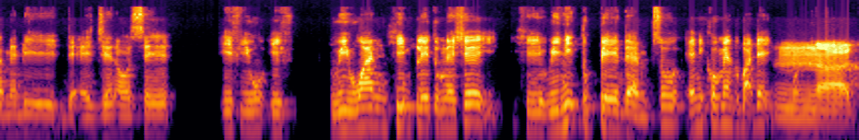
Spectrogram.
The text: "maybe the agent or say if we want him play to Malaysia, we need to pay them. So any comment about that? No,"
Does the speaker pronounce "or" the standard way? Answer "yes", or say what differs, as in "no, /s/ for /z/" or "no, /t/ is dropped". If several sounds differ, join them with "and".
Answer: no, /l/ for /ɹ/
